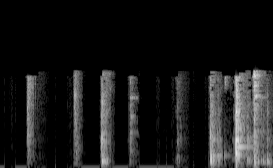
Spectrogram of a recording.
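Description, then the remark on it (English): Dishes clink and clatter in a sink: a few sharp, separate knocks at first, then a louder, busier cluster of clanks near the end, with no one talking. “Y'all can't leave them dishes in this sink.”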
